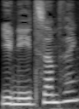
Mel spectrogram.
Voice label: Human Female Official NPC Greeting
